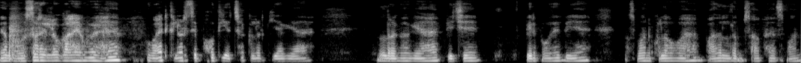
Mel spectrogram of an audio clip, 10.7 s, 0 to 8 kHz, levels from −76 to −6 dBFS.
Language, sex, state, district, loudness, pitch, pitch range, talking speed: Hindi, male, Bihar, Purnia, -24 LUFS, 125 Hz, 120-135 Hz, 200 wpm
